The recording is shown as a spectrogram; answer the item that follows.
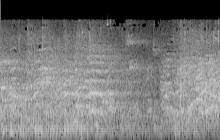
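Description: On-court sound of a women's college basketball game in a largely empty arena: the ball dribbling on the hardwood and players' voices calling out on the court, with no crowd noise to cover them.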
